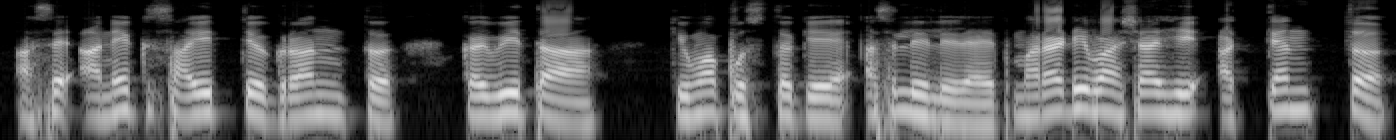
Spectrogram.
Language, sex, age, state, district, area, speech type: Marathi, male, 18-30, Maharashtra, Satara, rural, spontaneous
